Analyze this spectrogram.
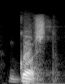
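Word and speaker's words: ghost: এখন আসেন এইচ উচ্চারণ হয় না এরকম, জি এইচ ও এস টি গোস্ট, অর্থাৎ জি ও এস টি গোস্ট।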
